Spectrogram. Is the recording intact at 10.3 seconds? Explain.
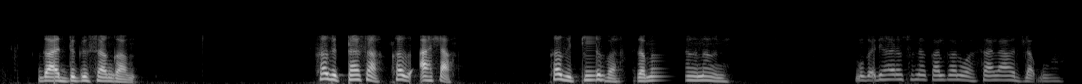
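Yes, the audio is intact at 10.3 seconds, with no fault at that moment.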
